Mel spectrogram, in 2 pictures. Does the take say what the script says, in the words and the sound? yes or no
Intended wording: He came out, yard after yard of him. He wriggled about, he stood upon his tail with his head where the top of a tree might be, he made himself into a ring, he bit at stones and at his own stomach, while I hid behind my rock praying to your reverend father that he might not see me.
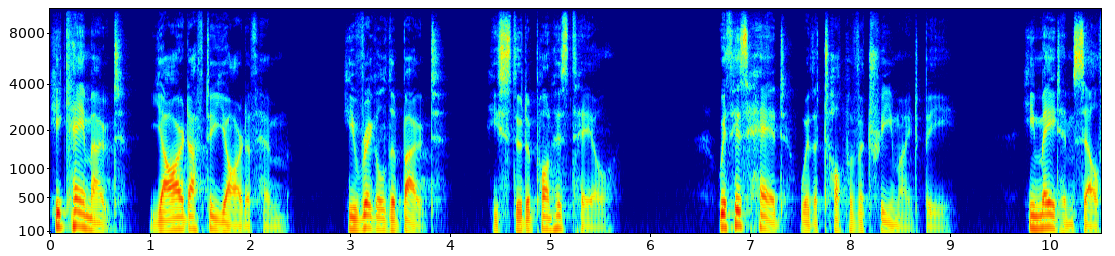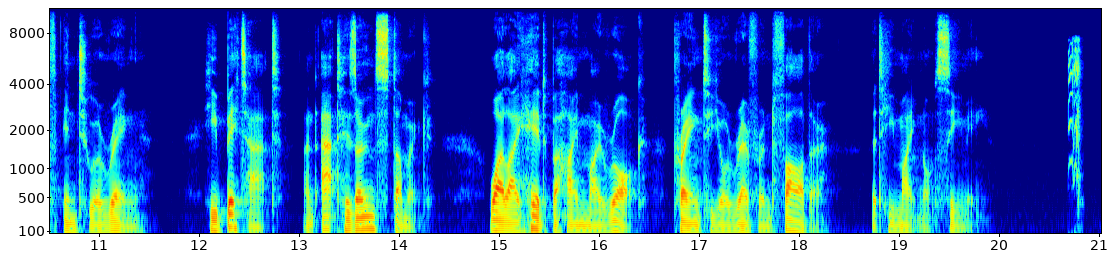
no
